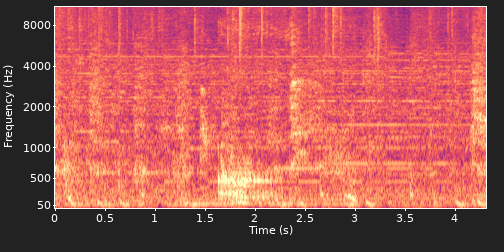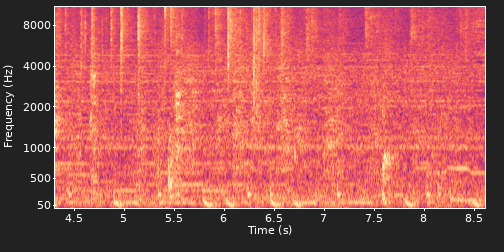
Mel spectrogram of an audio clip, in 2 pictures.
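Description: Staffordshire bull terriers playing, with one short bark about two seconds in, over steady background music.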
